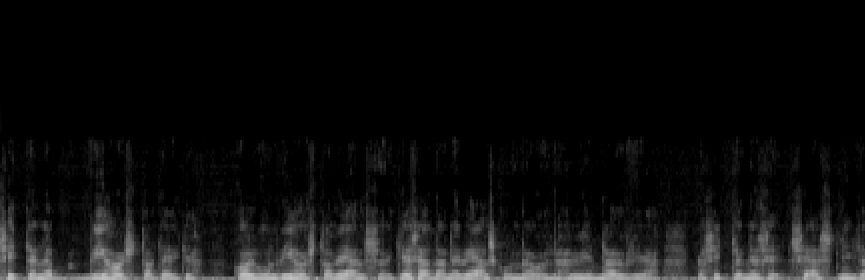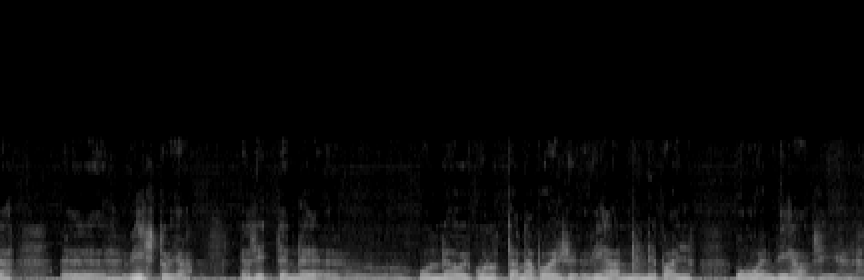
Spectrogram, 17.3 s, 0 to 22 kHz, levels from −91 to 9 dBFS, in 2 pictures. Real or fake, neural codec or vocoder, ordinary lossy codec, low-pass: fake; codec, 24 kHz, 6 kbps, HILCodec; none; none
